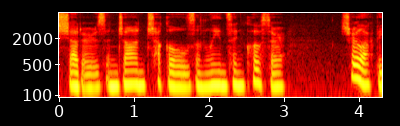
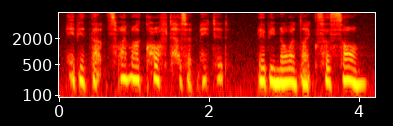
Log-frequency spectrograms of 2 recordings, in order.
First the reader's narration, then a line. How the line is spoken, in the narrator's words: John leans into Sherlock and whispers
